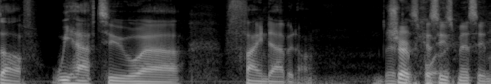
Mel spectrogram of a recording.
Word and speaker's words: Abaddon: Abaddon is is and I know it's Abaddon now and not a paid on or or any of the other weird pronunciations abadan yeah it's Abaddon yeah yeah well I know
